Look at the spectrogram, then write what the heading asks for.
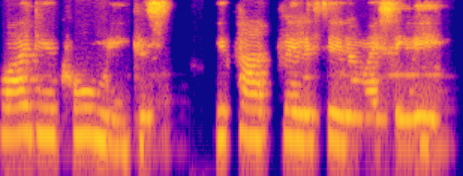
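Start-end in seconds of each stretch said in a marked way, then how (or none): none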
